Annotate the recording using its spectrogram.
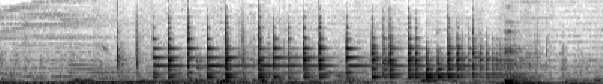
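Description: Faint music with a rapid run of light clicks, starting about a second in and lasting about two seconds, typical of a roulette ball clattering over the wheel's pocket frets before it settles.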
